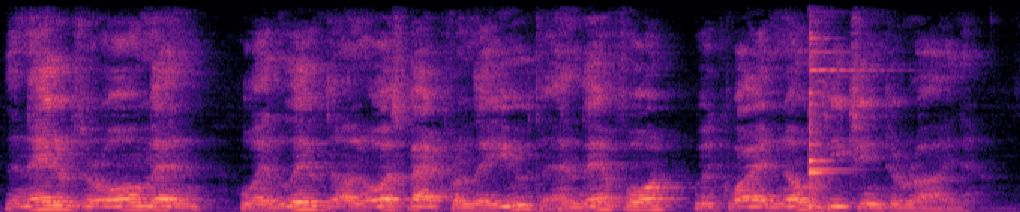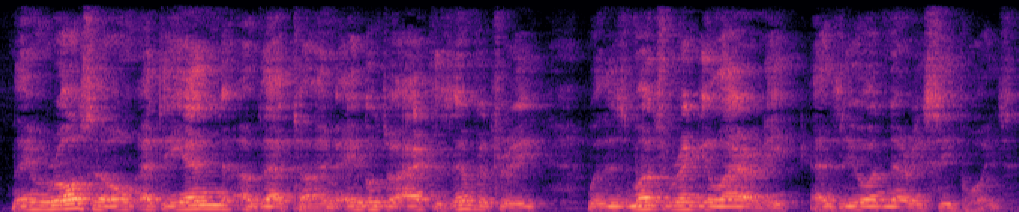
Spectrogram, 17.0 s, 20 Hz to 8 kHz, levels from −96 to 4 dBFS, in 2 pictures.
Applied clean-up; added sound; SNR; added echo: none; Tools; 8 dB; reverberation time 0.6 s.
